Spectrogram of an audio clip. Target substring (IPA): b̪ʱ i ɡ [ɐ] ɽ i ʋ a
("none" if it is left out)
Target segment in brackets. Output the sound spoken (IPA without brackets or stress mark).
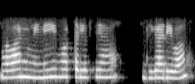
a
